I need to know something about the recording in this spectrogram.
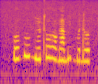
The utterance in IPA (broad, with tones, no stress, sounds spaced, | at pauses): k͡p oː˨ k͡p uː˦ ɡ͡b ũ˨ tʰ o˦ ɣ ɔ˨ ɡ a˨ b i˦˨ ɡ͡b ʊ˨ d ʊ˨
